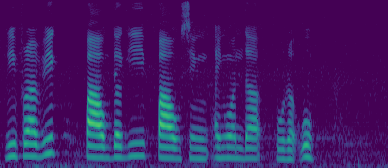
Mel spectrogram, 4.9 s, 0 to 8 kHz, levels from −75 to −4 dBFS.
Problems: none marked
